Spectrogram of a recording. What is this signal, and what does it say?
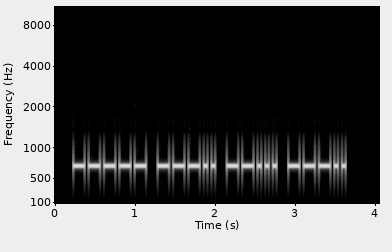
Morse code, heard as a keyed tone, about 25 wpm, 700 Hz. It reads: 0878
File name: practice / 25wpm / Four Letter-Number Combinations - 25wpm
